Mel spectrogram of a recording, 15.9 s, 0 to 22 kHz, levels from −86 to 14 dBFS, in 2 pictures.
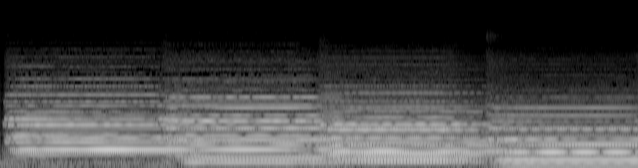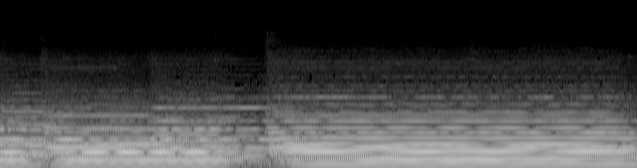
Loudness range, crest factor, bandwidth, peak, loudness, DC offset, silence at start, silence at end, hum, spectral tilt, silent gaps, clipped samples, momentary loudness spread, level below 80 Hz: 2 LU; 12 dB; 5.8 kHz; -4 dBFS; -19 LUFS; under 0.1%; 0.05 s; 0 s; none; -10.5 dB/octave; none; under 0.1%; 5 LU; -30 dBFS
